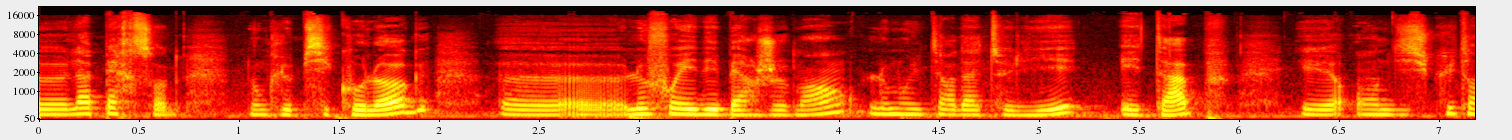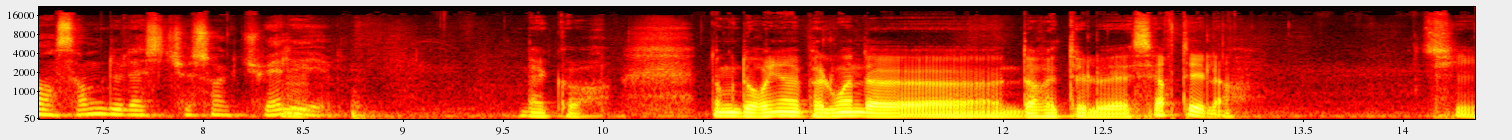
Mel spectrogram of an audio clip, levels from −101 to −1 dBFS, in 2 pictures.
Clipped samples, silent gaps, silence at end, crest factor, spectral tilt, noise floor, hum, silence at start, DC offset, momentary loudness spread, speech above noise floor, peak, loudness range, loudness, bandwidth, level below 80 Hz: under 0.1%; none; 0 s; 20 dB; -5.5 dB/octave; -48 dBFS; none; 0 s; under 0.1%; 16 LU; 26 dB; -2 dBFS; 9 LU; -22 LUFS; 18.5 kHz; -52 dBFS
